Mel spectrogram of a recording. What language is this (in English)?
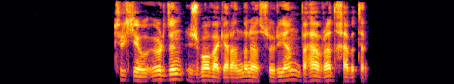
Kurdish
